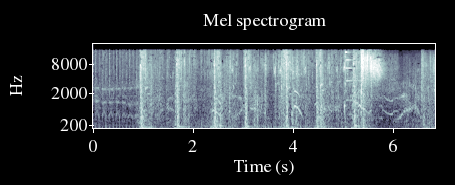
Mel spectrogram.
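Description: Loud blasts boom one after another.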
